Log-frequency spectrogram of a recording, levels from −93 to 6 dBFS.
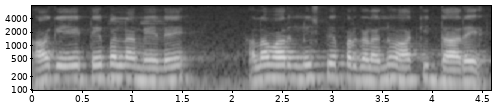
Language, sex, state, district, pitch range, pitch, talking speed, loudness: Kannada, male, Karnataka, Bangalore, 160-180 Hz, 175 Hz, 105 wpm, -17 LUFS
